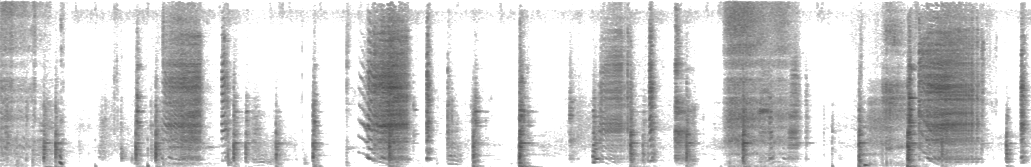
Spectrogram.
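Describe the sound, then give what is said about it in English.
A person imitates whale calls with a rapid, irregular run of sharp clicks and high, wavering squeaks, some sliding up and down in pitch, with short pauses between bursts and no talking. “Just make squeaks.”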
